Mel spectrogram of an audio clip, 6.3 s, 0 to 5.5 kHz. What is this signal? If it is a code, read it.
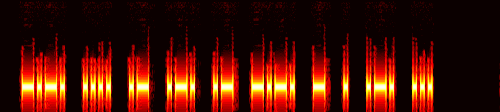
Morse code, heard as a keyed tone, about 25 wpm, spaced as for 20 wpm, 600 Hz. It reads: CHARACTERS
